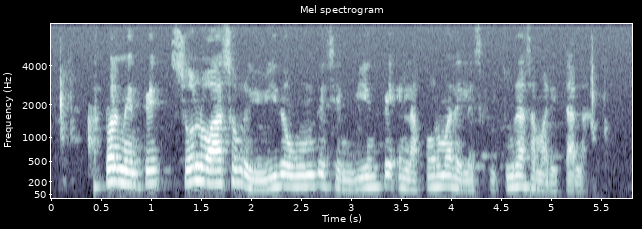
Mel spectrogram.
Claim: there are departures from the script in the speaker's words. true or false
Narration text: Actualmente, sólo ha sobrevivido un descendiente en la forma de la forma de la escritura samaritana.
true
